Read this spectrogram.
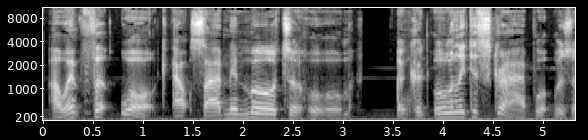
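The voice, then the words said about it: Put-on Yorkshire accent. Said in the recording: “I'll read a couple of short word-for-word accounts in the correct regional accent... my accents appear to be so authentic... here is the first account from Yorkshire”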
